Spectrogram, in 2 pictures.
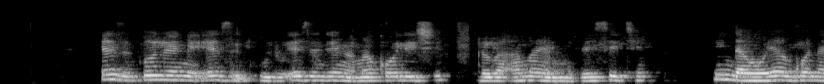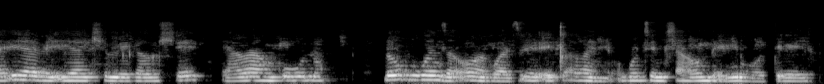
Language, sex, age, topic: North Ndebele, female, 25-35, education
